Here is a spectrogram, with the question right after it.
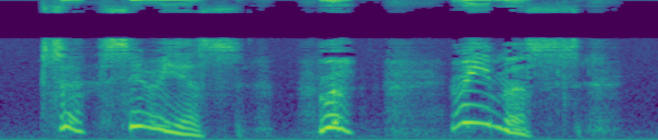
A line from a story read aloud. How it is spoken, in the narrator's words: Even Pettigrew's voice was squeaky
